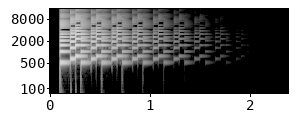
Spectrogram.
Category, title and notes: Sound effects > Electronic / Design
GAME UI SFX PRACTICE 7
Program : FL Studio, NES Pulse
